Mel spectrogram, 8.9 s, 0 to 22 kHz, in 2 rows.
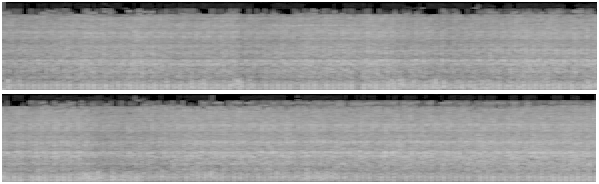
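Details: Stored Honda Rebel 250 Special (MC13) small twin at a start-up check, chugging at an even, low idle with no clatter or knock. Normal idle, no abnormal engine noise.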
